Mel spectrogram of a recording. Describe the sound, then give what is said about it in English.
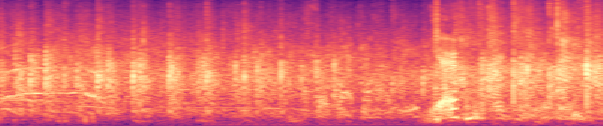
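An audience applauds to welcome a speaker to the stage. The clapping is faint and steady, with voices mixed in, and grows slightly louder toward the end. “So can you guys give Nancy a really warm round of welcome”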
